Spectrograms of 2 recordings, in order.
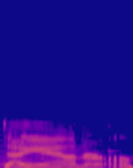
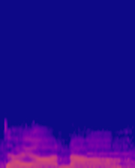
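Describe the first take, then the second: First: The A vowel is far back, with an r-colour. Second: The A vowel is central, with no r-colour. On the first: "That is what's called a rhotic R, and it's actually a new development in British English. The A is moving further back" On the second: "When you say a traditional British A, you say Diana. Your tongue is in the middle"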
